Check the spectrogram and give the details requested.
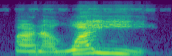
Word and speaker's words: Paraguay: Paraguay suena como I, Paraguay.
